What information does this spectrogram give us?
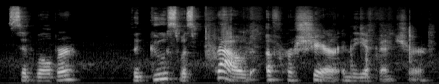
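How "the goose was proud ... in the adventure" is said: ordinary delivery, nothing marked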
